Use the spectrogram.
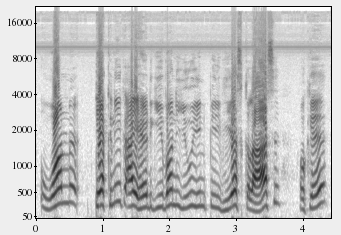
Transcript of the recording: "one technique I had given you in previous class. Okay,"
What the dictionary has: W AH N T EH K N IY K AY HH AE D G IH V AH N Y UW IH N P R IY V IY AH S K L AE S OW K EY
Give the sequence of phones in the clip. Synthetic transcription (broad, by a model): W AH N T EH K N IY K AY HH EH D G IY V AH N Y UW IH N P IY B IY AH S K L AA S OW K EY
